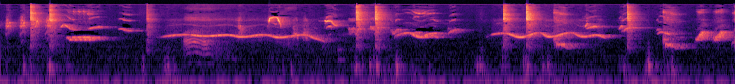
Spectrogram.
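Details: Medan white-rumped shama song with long wavering whistled notes and quick slurred phrases over repeated low knocks and thumps.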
